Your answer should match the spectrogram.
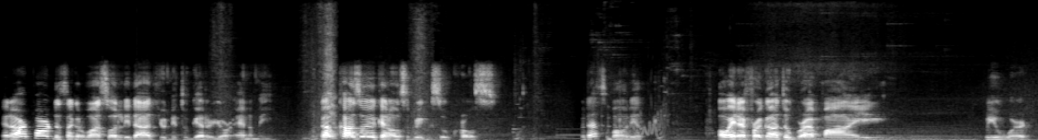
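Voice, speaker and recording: A man's voice: on the high side, very animated, fairly quick, pauses often, fairly bright tone. A man giving casual live gameplay commentary, talking as a gaming streamer. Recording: game music behind the voice. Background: video game music.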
